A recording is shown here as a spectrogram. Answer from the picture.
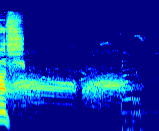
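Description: A crow cawing: two drawn-out, hoarse caws one after the other.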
